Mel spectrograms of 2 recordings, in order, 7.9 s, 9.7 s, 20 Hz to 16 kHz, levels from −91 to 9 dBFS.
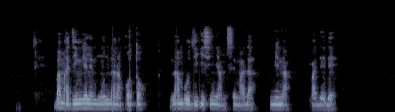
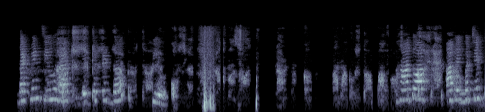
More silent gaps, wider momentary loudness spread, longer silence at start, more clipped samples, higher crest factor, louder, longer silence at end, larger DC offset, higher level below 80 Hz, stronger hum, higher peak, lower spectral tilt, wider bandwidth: second, none vs 2.77-2.82 s, 5.03-5.11 s, 5.21-5.47 s, 5.94-6.07 s, 6.25-6.65 s, 7.22-7.26 s, 7.47-7.55 s; second, 16 LU vs 19 LU; first, 0.65 s vs 0.4 s; neither; second, 20 dB vs 26 dB; second, -35 LUFS vs -26 LUFS; first, 1.2 s vs 0 s; neither; second, -66 dBFS vs -56 dBFS; neither; second, -16 dBFS vs -2 dBFS; about the same, -5 dB/octave vs -5.5 dB/octave; about the same, 7.6 kHz vs 7.8 kHz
